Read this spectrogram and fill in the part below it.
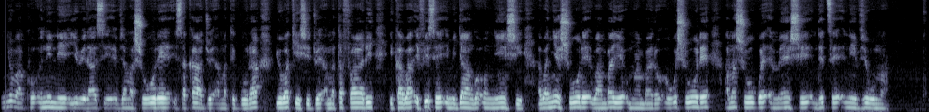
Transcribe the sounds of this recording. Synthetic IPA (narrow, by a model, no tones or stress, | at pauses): iɲuβakʰoininijiβiɾasievjamaʃuːɾe̞isakad͡ʒwe̞amate̞ɡuɾajuːβakʰiʃid͡ʒwe̞amatafaːɾiːkaβaifise̞imiɾɟaːŋɡo̞omɲiːnʃi | aβaɲe̞ʃuːɾe̞βaːmbaje̞umŋaːmbaɾo̞wiʃuːɾe̞ | amaʃuːɡwe̞ːme̞ːnʃinde̞t͡se̞nivjuːma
